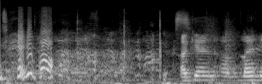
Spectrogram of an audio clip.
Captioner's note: crowd laughing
